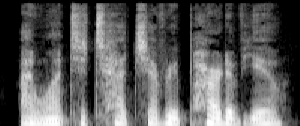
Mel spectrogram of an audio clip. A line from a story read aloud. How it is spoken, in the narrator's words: Joe whispers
